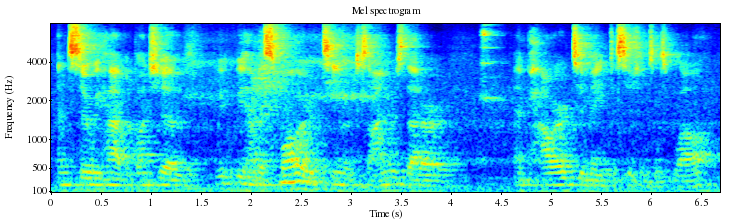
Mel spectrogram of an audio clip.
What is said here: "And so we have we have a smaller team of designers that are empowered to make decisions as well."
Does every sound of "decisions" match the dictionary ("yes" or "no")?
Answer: yes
